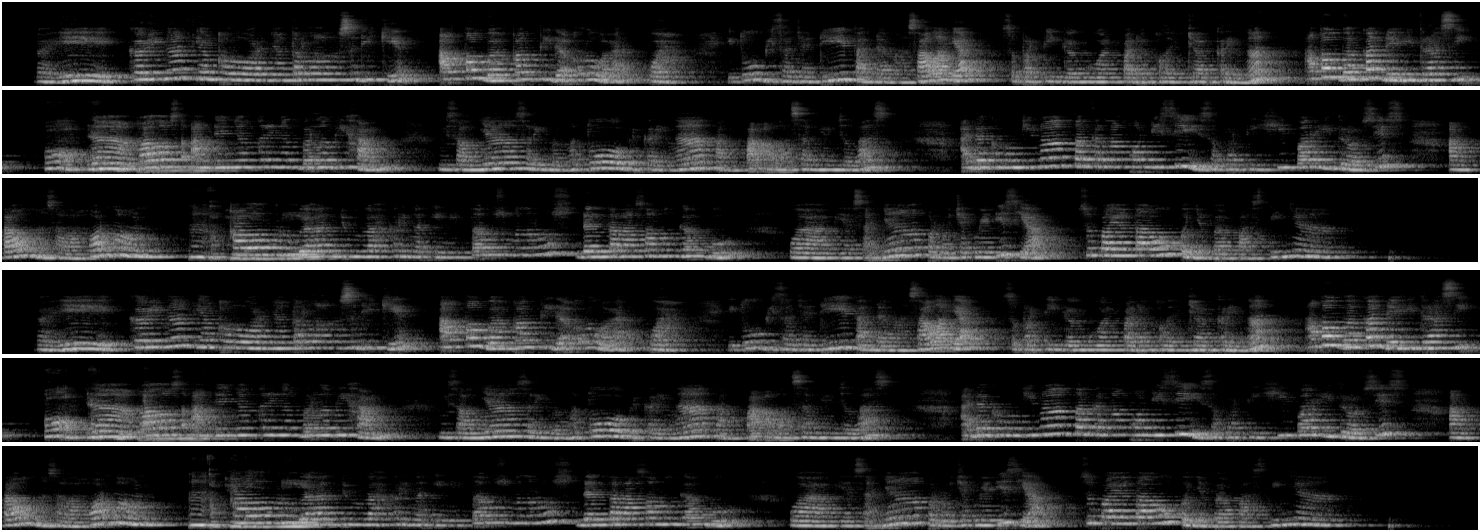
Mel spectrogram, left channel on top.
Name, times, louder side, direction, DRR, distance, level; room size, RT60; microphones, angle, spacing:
voice 1, 0.3-4.0 4.4-9.7 10.0-12.6 13.0-14.6 15.6-18.6 19.1-23.6 23.9-31.1 31.8-36.9 37.4-39.9 40.3-43.0, left 1 dB, 70° left, -5 dB, 1.1 m, -27 dB
voice 2, 15.2-15.7 16.2-16.8 31.4-32.6, right 3 dB, 40° right, 1 dB, 0.4 m, -27 dB
3.6 x 2.1 x 3.2 m, 1.0 s
head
